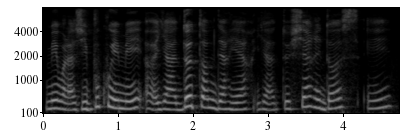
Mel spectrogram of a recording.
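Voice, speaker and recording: A woman's voice: medium pitch, moderate pace, mellow. A woman vlogger chatting casually about her month's reading, hesitant and full of fillers. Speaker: book vlogger.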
